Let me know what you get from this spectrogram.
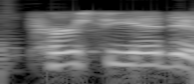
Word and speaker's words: Perseid: But first, how do I say this? – You know, Perseid is the way that I say it, but it's one of those things. There's lots of variation.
